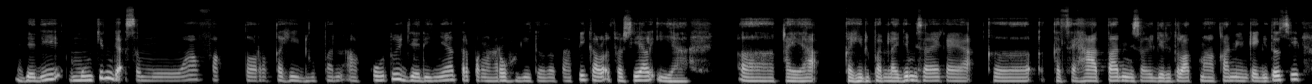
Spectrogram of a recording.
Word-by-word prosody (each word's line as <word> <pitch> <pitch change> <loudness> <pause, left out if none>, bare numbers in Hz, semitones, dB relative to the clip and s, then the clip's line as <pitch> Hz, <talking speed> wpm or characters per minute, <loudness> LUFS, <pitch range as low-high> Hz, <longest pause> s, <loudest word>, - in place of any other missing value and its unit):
jadi 185 +4 +1
mungkin 195 +11 +3
gak - - +4
semua 175 +2 -5
faktor 180 -4 -9
kehidupan 175 -1 -5
aku 175 +4 -3
tuh 245 - +4
jadinya 175 +1 +1
terpengaruh 180 -3 -1
gitu 165 0 -4
tetapi 165 +5 -3
kalau 180 -4 +4
sosial 190 +3 +4
iya, 145 -4 0 0.6
eee, 165 -2 +1
kayak 160 -1 +1 0.3
kehidupan 165 +1 +2
lagi 160 +3 +4
misalnya 175 -2 +2
kayak 165 -2 -2
ke 170 -2 -2 0.5
kesehatan 170 +2 +2
misalnya 160 0 +1
jadi 155 -1 +1
telat 160 -1 +3
makan 170 +1 -1
yang 165 - -2
kayak 165 -2 +2
gitu 200 - +9 0.2
sih - - +2
170 Hz, 140 wpm, -25 LUFS, 160-185 Hz, 0.6 s, gitu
